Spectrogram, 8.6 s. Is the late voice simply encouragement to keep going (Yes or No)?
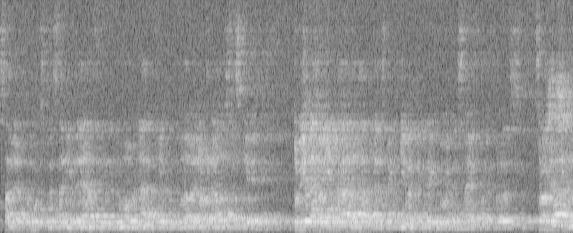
No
